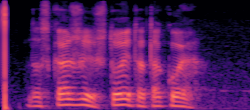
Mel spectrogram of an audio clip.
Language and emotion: Russian, neutral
